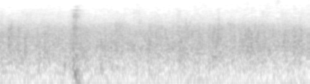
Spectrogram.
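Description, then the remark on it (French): A large crowd claps steadily and continuously, a dense wash of applause that holds at an even, fairly loud level throughout without any clear speech. “Quelqu'un devrait applaudir, le Christ est ressuscité.”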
